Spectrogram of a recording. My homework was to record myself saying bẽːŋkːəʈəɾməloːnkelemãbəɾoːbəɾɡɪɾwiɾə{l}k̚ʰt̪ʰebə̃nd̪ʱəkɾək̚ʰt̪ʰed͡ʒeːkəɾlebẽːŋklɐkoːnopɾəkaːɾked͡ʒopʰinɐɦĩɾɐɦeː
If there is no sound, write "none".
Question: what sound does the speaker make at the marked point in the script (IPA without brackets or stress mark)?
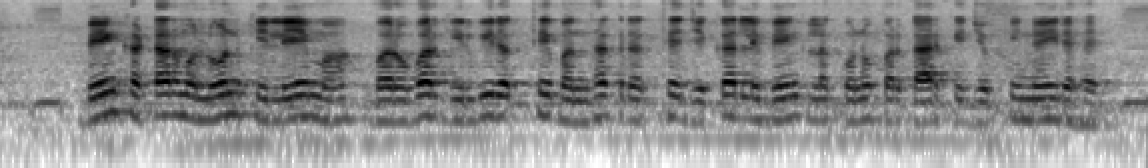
none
